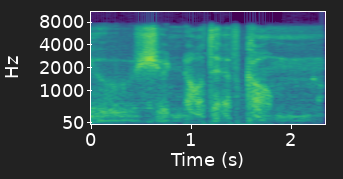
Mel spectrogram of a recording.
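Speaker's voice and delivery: gravelly, angry, hushed whisper with dread. Narrator voicing an unseen voice in complete darkness: angry, gravelly, dreadful whisper. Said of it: "the angry voice whispers in a very in a dreaded manner, gravelly voice".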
